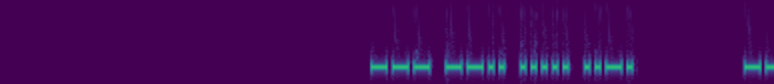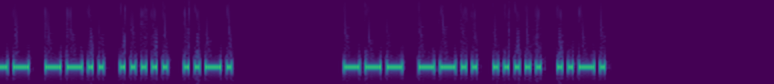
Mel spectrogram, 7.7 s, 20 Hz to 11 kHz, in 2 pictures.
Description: Morse code, heard as a keyed tone, about 46 wpm, 700 Hz. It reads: OZ5F OZ5F OZ5F
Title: DXCC-100 Call Signs - 4 Characters - Repeated 3x - 45wpm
